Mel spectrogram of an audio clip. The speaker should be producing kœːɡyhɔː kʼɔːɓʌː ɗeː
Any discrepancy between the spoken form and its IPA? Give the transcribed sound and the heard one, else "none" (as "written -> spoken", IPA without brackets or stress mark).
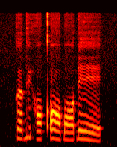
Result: ʌː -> ɔː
